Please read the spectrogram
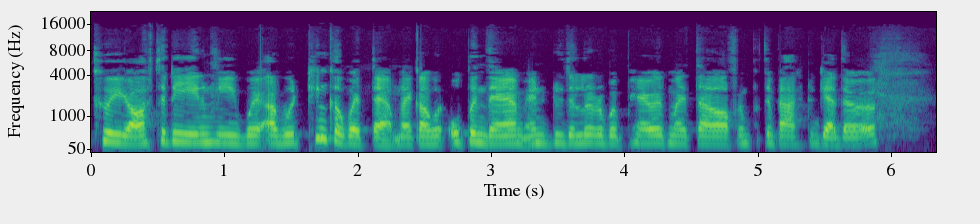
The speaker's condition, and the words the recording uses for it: Deafness. And I know a little bit of sign language, but I'm not surrounded by signers.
